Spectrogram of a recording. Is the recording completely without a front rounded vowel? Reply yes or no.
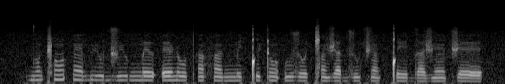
no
